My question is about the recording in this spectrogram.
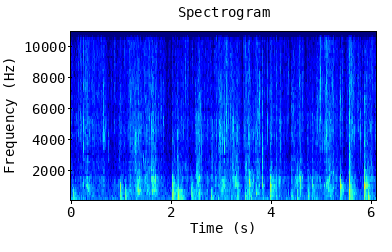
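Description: A hand squeezing and kneading mashed potato into a soft dough in a pot: irregular wet, sticky squelches and smacks, the loudest near the end.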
